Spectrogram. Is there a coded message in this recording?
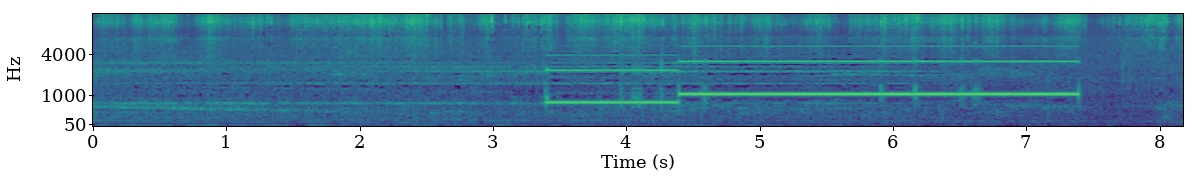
Yes: two-tone page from 3.4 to 7.4 s, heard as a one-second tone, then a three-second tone, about 790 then 1060 Hz, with the noise of a subway station.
